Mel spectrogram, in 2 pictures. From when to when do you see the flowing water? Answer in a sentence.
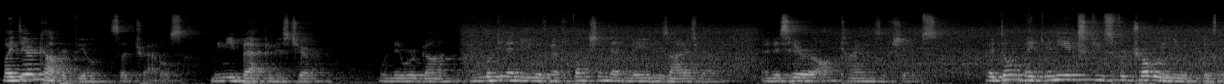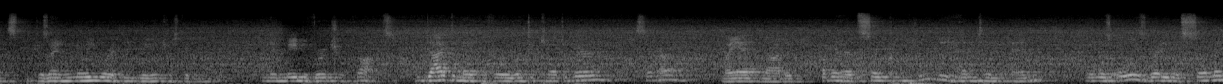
The flowing water can be heard from 4.5 to 24.4 s.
